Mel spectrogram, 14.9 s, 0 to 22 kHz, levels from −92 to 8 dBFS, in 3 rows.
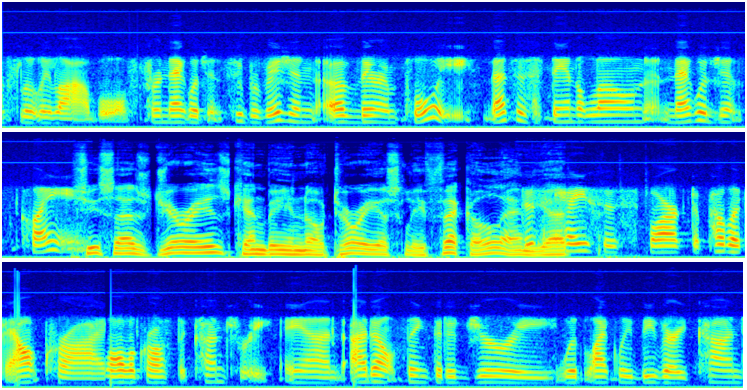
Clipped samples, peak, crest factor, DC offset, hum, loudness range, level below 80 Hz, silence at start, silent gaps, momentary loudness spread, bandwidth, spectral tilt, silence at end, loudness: under 0.1%; -2 dBFS; 18 dB; 0.5%; none; 3 LU; -52 dBFS; 0.05 s; none; 8 LU; 17.5 kHz; -5.5 dB/octave; 0 s; -21 LUFS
